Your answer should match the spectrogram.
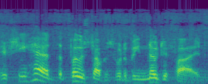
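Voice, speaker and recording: An actor playing a brisk, matter-of-fact British police superintendent in an old-fashioned radio drama. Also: male voice, medium pitch, very animated, fairly bright tone, slight background noise, rough recording. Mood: businesslike.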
